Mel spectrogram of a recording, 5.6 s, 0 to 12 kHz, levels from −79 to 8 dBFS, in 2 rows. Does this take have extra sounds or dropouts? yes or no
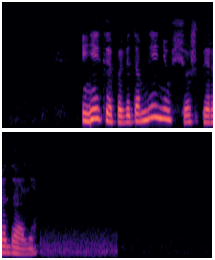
no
